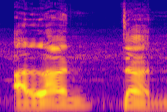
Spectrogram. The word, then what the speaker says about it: Alandon: n d o n one word alan done not a l o because i people always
